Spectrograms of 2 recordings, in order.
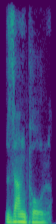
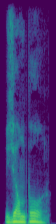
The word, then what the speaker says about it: Jean-Paul: Beanpole's name, I learned, was not Zanpaul, but Jean-Paul.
